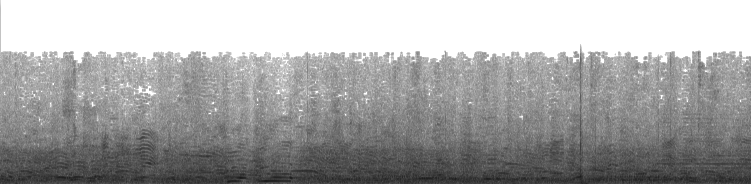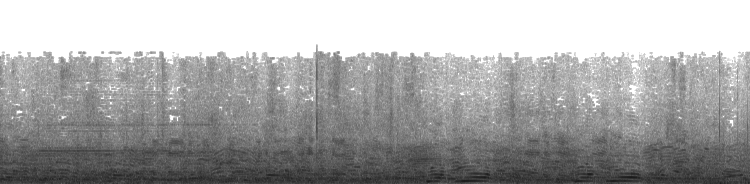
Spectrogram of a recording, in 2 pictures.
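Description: A football crowd's voices: many people talking and calling out at once in a steady babble, with a few louder single shouts standing out now and then.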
